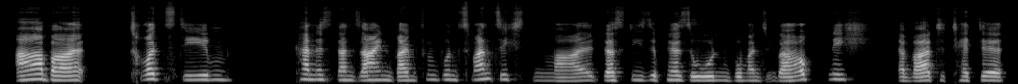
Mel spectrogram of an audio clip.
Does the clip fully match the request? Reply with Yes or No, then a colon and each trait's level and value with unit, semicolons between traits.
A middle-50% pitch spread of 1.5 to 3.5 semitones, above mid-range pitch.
Yes: average, 2.9 semitones; high, 200 Hz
